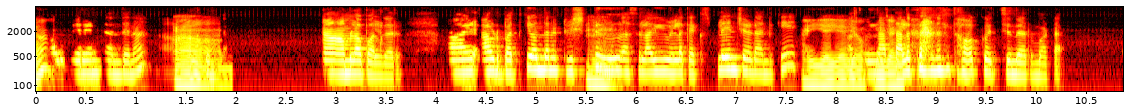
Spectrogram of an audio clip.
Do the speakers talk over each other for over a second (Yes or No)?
No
